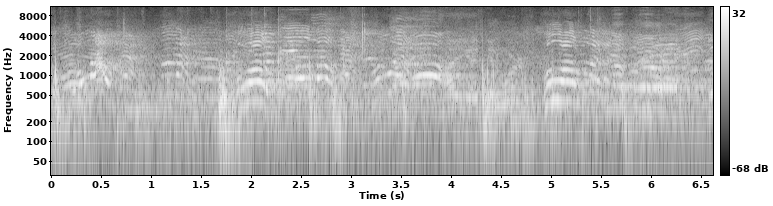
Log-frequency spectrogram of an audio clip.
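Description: A crowd of men and women shouts and cheers loudly in a large hall.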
